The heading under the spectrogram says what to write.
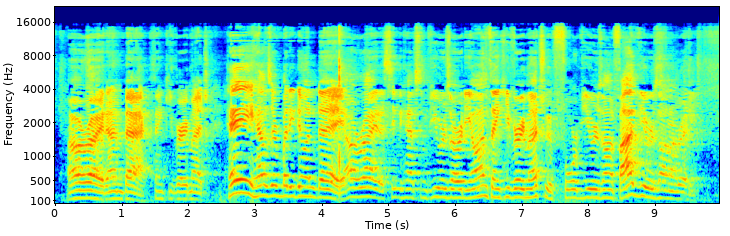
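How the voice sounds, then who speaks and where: A man's high voice at a fairly quick pace with hardly any pauses and ordinary pitch variation, amid audible room echo and noticeable background noise. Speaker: cooking show host. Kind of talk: live cooking demonstration.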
